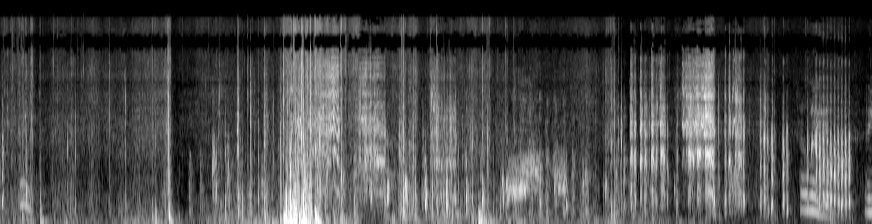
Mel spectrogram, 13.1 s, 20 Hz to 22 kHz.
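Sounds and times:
scuffling and rustling: 0.0s - 9.4s
hen clucking: 2.8s - 12.9s.

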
